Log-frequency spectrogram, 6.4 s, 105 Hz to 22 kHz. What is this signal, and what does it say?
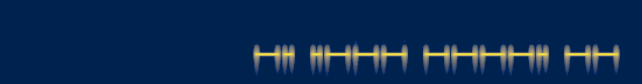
Morse code, heard as a keyed tone, about 17 wpm, 700 Hz. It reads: NJ9M
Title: USA Call Signs - 4 Characters - Repeated 3x - 17wpm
